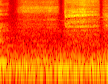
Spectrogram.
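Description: Loud breathing, drawing air in deeply through the nose in long, steady pulls separated by brief pauses. No one speaks.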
